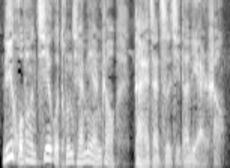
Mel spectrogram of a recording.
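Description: A man with a rough voice narrating a scripted audiobook story. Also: lowish voice, wildly swooping pitch, fairly quick.

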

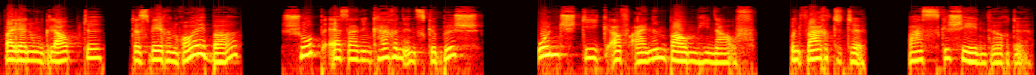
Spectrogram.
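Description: A woman storyteller narrating a scripted fairy tale in a measured, expressive storybook manner. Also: on the low side.

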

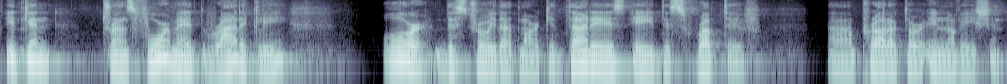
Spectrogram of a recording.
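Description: A man's voice: medium pitch, slow. A man giving a conference keynote to a live audience, emphatic, with rhetorical questions and repeated key phrases. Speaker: keynote speaker.

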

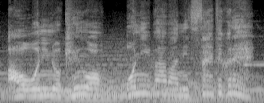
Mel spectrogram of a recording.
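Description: A man voicing a boisterous, big-hearted young oni gang boss in a Japanese game, cocky and loyal, with swaggering rough speech. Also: sits high, moderate pace, over music. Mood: confident, reassuring. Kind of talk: Japanese anime game voice acting.

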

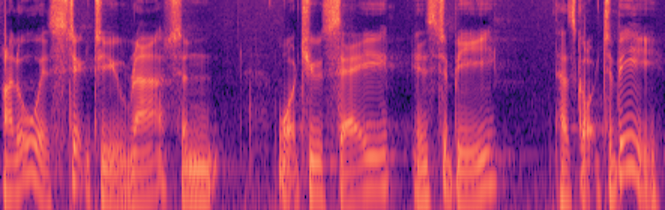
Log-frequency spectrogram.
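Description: A man's voice: medium pitch, lively intonation, a little slow, gravelly. A man voicing a loyal, wistful small male mole in a storybook reading. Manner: gentle, wistful.

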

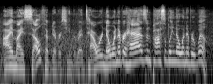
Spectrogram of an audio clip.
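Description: A man in his thirties giving a deliberate, theatrical, brooding reading of a horror audiobook, close on the microphone. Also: high voice. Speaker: audiobook narrator. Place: small brick-walled studio, indoors. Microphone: close microphone on boom arm, headphones. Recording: steady background ambient noise. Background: droning synthesizer ambience.

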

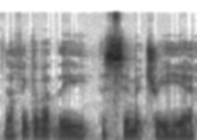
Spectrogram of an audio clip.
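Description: A man's voice: deep voice, level tone, fairly quick, bright, forceful tone. A man teaching informally, narrating a play and explaining it as he goes. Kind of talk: dramatic reading with lesson commentary.

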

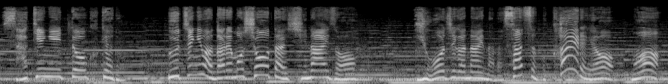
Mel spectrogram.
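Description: A woman's voice: high-pitched, lively intonation, moderate pace. A woman voicing a proud, theatrical young woman in an anime game, haughty and prickly, with boyish phrasing. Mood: defensive, irritated. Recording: game music behind.

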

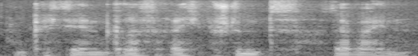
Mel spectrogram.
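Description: A man's voice: low voice, flat delivery, fairly quick, darkish tone. A man playing a tabletop role-playing game, talking things over casually.

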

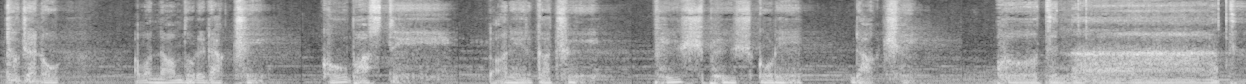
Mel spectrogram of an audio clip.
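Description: A man voicing a terrified, haunted man recounting nightmares in a horror story, halting and repeating words in dread. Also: flat delivery, heavily acted. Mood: haunted, fearful. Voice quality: very deep. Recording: music under the voice.

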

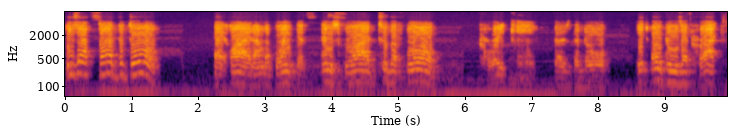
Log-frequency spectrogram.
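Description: This is a man acting as a helmeted sci-fi trooper reading rhymes to children from a storybook. He is slow and very animated, with a sing-song delivery. A radio-like helmet filter leaves the voice husky and dull. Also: mid-range voice, exaggerated voice. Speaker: storybook reader. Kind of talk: read-aloud children's story, rhyming. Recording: dull, muffled radio-like sound.

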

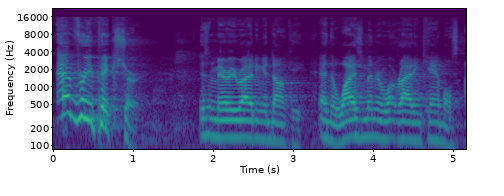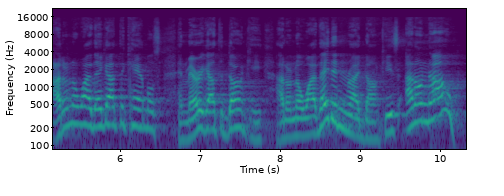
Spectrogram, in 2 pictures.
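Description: A middle-aged man with an American accent preaches in a somewhat high-pitched voice. He is a pastor who talks conversationally, retelling scripture like a lively story and tossing questions out to his listeners. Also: a little fast. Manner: animated storytelling with questions to the congregation. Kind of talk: conversational church sermon. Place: large church stage, indoors.

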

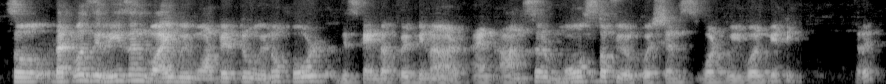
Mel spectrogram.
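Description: A man's voice: medium pitch, unhurried, darkish tone, reverberant, low-quality recording. Man explaining over a webinar. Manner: explanatory, frequent fillers and tag "right?". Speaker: school educator hosting a webinar. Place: room at a computer, online webinar. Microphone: computer microphone.

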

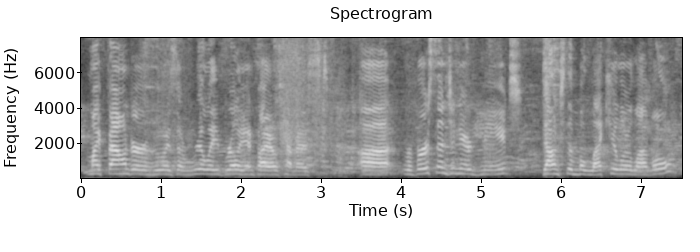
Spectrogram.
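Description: Higher-voiced woman explaining, crowd around. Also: fairly even intonation, moderate pace, poor audio. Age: middle-aged. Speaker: company representative. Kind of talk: documentary interview.

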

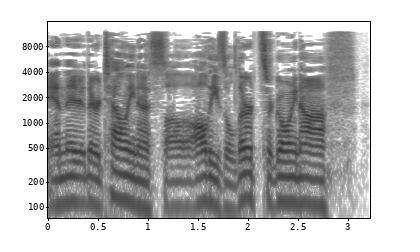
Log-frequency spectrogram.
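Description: Low-pitched man, casual prank caller. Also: level tone, moderate pace, a bit bright, no echo. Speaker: host of a prank call show. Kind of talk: casual prank calling and chat.

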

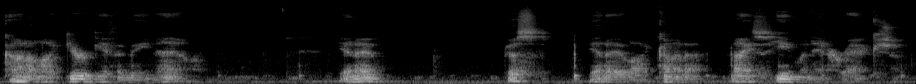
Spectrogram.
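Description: A young man playing a lonely, friendly mask shop salesman in a soft-spoken ASMR roleplay, talking slowly and often slipping into a whisper. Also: medium pitch, steady tone, roomy sound, far from the mic, rough recording. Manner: slow, soft-spoken, gravelly with frequent whispered stretches. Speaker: ASMR creator. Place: small indoor room, mask wall behind.

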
